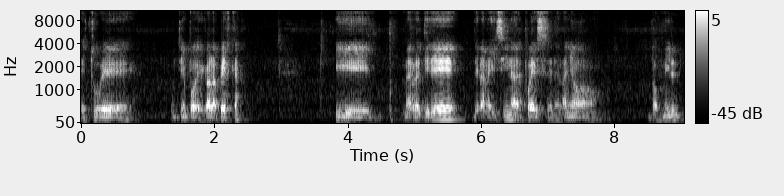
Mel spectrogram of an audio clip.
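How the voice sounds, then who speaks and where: A man talks with long, frequent pauses and ordinary pitch variation, his pitch fairly low. His tone is dark and mellow, and the room echo is audible. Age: 80s+. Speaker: retired doctor. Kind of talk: interview. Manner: halting.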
